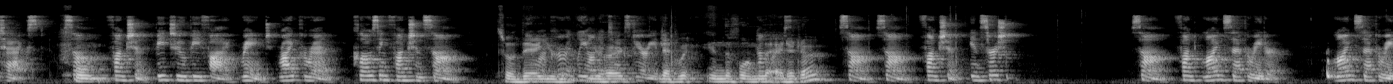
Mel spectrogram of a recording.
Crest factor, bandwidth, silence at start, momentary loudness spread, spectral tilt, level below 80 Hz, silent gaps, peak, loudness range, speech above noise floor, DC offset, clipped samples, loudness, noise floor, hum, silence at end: 18 dB; 16.5 kHz; 0 s; 6 LU; -3.5 dB/octave; -60 dBFS; none; -2 dBFS; 3 LU; 40 dB; under 0.1%; under 0.1%; -19 LUFS; -59 dBFS; none; 0 s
